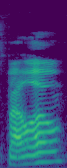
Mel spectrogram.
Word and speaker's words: Below: suspect is christopher bellow it's spelled below but i read it as bellow so christopher bellow which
